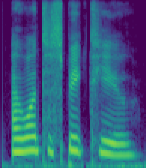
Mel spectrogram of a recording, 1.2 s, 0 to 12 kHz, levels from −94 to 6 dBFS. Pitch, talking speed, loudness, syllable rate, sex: 225 Hz, 295 wpm, -18 LUFS, 5.9 syllables/s, female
